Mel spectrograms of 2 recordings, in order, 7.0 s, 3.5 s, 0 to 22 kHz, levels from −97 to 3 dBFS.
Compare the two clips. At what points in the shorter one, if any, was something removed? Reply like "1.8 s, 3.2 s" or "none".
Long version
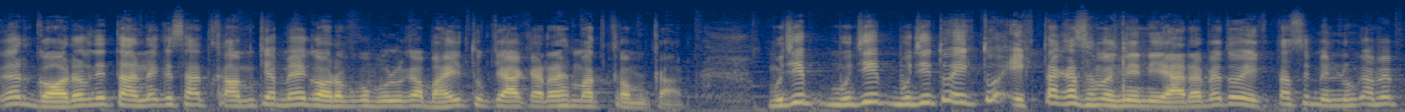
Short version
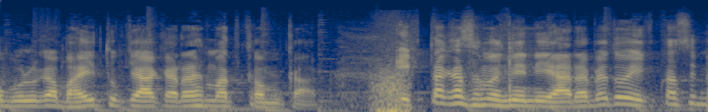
2.0 s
